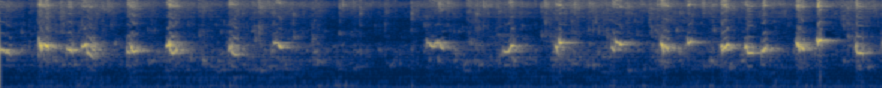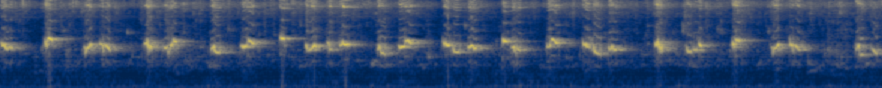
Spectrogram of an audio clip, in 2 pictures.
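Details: Yellow-vented bulbul (trucuk) in full gacor song: bubbling chatter, a short pause near two seconds, then a long dense string of warbled, down-slurred notes.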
